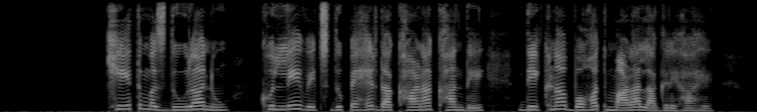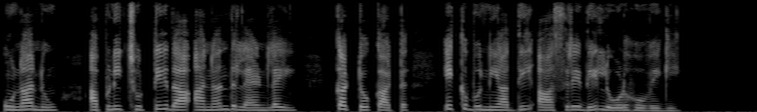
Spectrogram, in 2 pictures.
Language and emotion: Punjabi, sad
